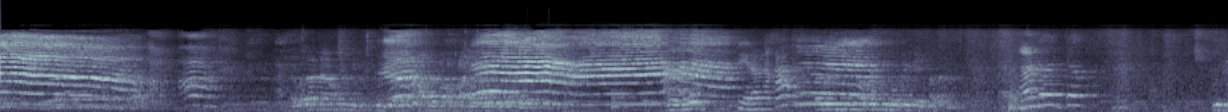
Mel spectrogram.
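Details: Child crying during a tantrum: loud, wailing cry with sobbing breaks and some half-formed words.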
